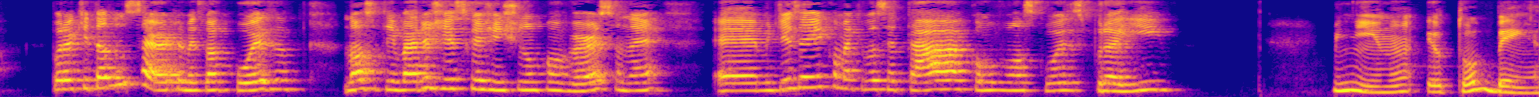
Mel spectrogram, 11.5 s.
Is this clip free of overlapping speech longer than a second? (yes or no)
yes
